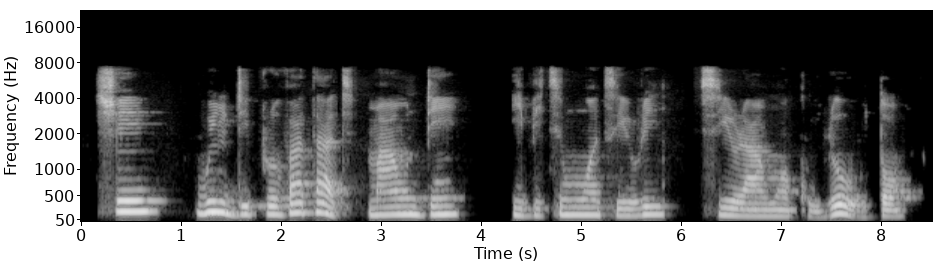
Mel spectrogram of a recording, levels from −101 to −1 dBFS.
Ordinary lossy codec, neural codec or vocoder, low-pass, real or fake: AAC, 48 kbps; none; 7.2 kHz; real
